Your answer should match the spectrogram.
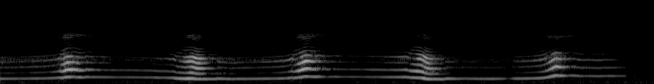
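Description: A woman humming one continuous note that snaps up or down to a slightly different pitch about once a second, five times, each quick slide marked by a sharp swell in loudness. It is a vocal demonstration of a staccato articulation, the glide between notes made extremely fast.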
